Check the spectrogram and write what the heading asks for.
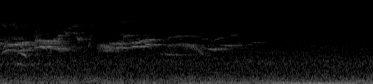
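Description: Birds in tall old trees around a grave chirp and warble faintly in a quick cluster of high calls during the first couple of seconds, then fade, leaving a steady low outdoor rumble with no talking.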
